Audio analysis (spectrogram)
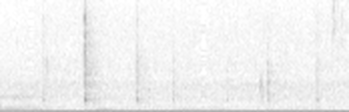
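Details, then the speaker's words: Sienci Mill One CNC during assembly: irregular light clicks as the axis is moved by hand, backlash still left in the lead screw nut despite the spring-preloaded anti-backlash nut. "I mean I can still hear it clicking you can still see it moving but at least it's like you know pushed up in in this direction it's always getting pulled in this direction so yeah it's not a it's not a perfect anti-backlash solution"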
